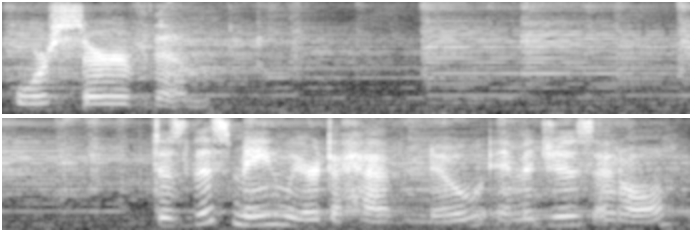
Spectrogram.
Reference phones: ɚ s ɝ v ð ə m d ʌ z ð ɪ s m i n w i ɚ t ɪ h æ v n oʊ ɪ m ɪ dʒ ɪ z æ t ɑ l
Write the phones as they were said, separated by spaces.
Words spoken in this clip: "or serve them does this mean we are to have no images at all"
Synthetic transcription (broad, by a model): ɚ s ɝ v ð ə m d ʌ z ð ɪ s m i n w i ɚ t ɪ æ v n oʊ ɪ m ɪ dʒ ɪ z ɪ t ɑ l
